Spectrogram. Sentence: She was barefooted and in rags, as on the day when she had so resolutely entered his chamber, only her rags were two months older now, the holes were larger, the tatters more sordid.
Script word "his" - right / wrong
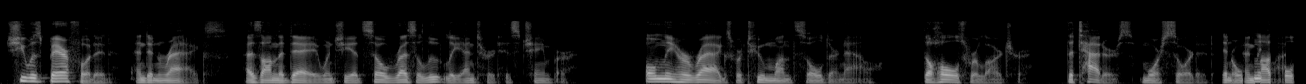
right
